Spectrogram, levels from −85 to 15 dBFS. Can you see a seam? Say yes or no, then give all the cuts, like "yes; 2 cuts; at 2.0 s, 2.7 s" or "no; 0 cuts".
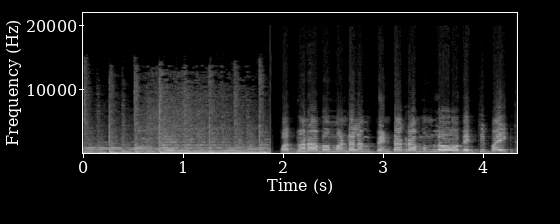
no; 0 cuts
